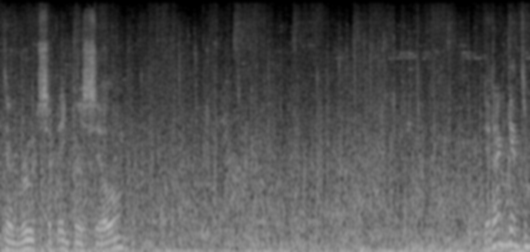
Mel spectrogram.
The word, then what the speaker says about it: Yggdrasil: It depends very much which part of the Scandinavian countries or Iceland you're referring to here. This we say Yggdrasil.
